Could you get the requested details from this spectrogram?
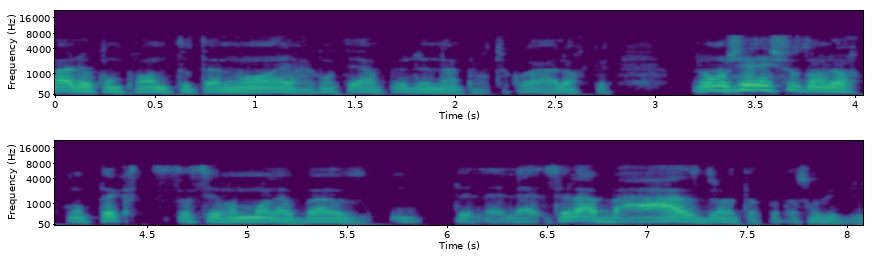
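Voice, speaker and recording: Talking at a fairly quick pace, a man keeps fairly even intonation at medium pitch. His loudness swings widely. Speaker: YouTuber teaching Bible study. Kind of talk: tutorial. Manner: fast; hesitant, many repetitions.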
